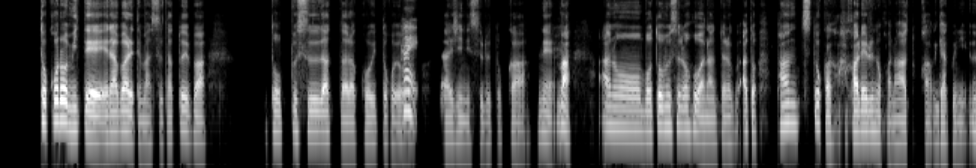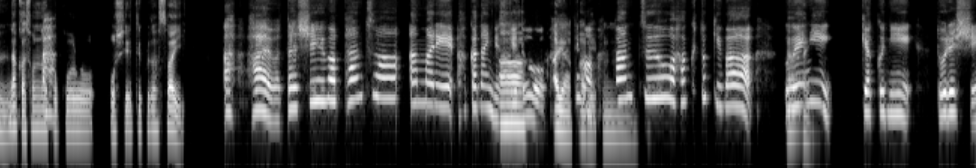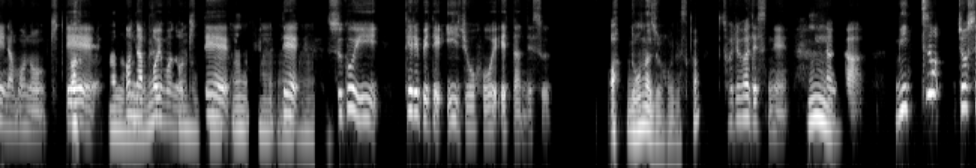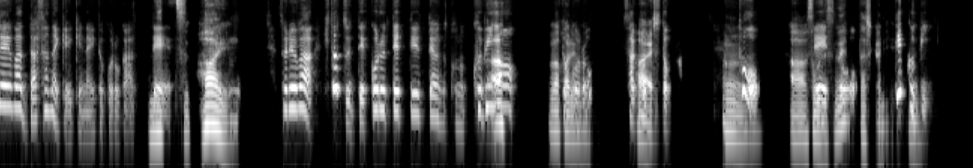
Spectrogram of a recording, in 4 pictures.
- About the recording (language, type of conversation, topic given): Japanese, podcast, 着るだけで気分が上がる服には、どんな特徴がありますか？
- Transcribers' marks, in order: none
